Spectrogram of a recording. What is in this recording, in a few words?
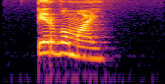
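"первомай", Komi, female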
